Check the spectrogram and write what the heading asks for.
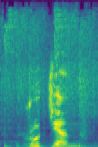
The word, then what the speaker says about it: Rutllant: como le dice el pp youtube está bien pronunciado suave russian es el español de origen catalán don peppers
